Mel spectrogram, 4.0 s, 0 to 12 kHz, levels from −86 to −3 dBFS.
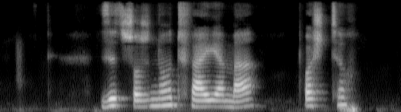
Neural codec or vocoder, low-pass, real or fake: codec, 24 kHz, 0.9 kbps, WavTokenizer, large speech release; 10.8 kHz; fake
